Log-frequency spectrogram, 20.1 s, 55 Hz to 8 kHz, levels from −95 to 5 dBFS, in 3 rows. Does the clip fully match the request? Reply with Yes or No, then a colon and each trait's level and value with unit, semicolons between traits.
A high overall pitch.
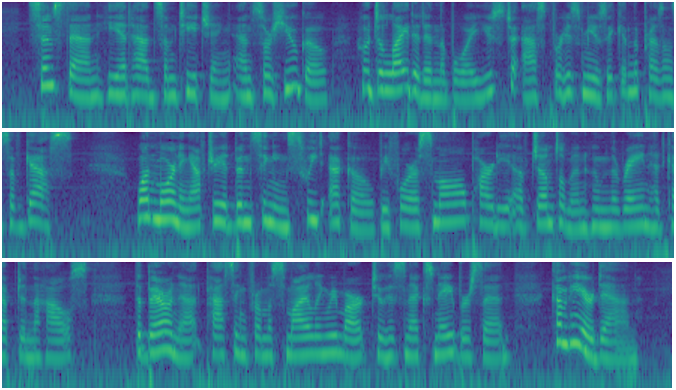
Yes: high, 205 Hz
